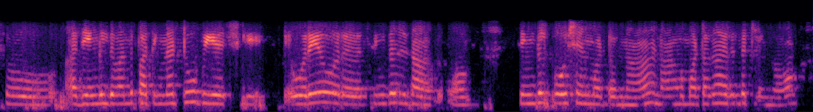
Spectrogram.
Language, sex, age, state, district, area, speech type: Tamil, female, 18-30, Tamil Nadu, Tiruvallur, urban, conversation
